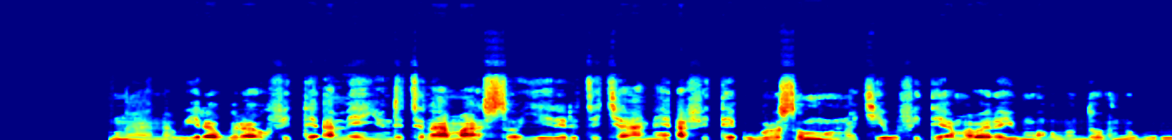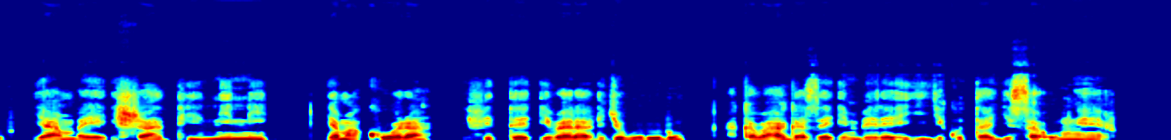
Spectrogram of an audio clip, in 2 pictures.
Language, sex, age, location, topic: Kinyarwanda, male, 25-35, Kigali, health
